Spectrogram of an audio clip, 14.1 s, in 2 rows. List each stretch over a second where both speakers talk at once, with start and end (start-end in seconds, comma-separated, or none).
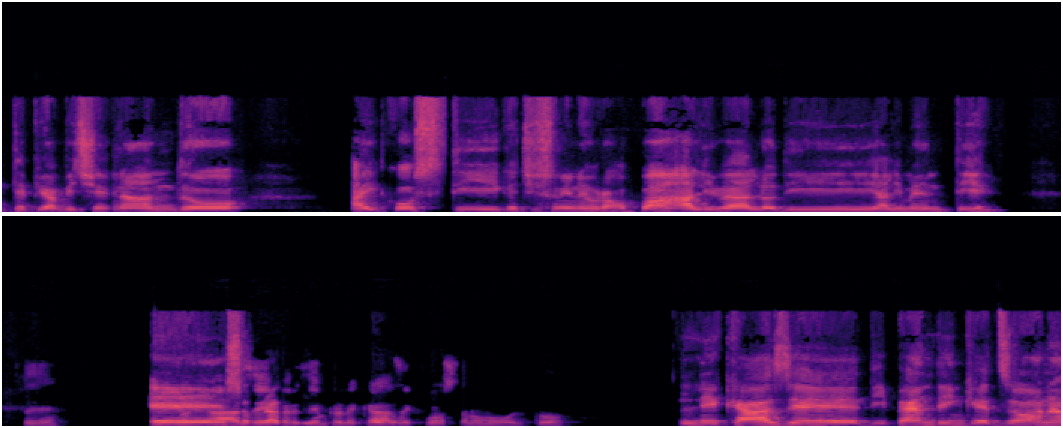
8.2-9.8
